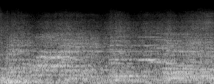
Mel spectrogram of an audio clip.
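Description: Loud choral music: a choir singing held notes over a full musical accompaniment, the patriotic soundtrack of a fireworks show.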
